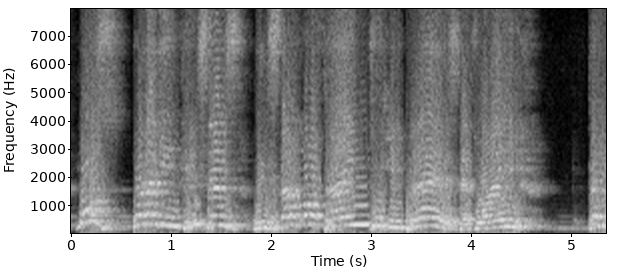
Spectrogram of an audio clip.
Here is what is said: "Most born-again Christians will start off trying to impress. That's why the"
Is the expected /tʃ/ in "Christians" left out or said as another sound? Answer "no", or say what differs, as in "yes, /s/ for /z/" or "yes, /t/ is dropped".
yes, /tʃ/ is dropped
